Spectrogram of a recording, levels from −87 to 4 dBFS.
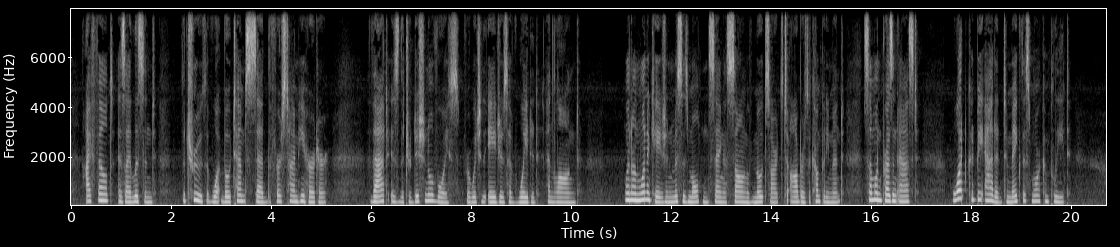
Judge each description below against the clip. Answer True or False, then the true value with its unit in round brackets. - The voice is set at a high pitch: True (210 Hz)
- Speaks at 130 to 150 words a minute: False (160 wpm)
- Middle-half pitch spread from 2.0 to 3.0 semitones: True (2.7 semitones)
